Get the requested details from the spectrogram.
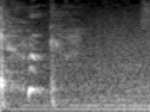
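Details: Young child with a bad cough, parents suspect croup: one harsh, abrupt barking cough.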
